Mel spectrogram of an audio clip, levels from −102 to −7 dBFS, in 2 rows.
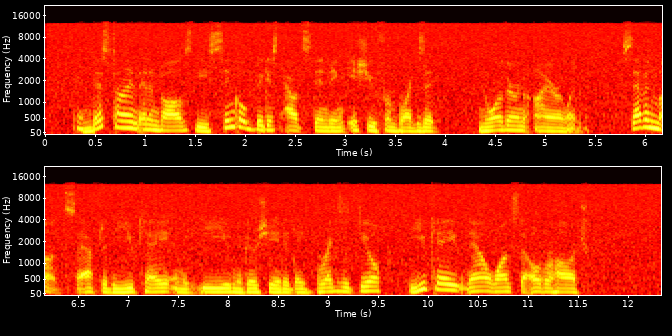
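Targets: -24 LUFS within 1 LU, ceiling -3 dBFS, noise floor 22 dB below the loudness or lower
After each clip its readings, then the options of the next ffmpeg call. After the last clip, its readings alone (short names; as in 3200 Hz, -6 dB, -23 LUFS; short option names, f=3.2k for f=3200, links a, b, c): noise floor -45 dBFS; noise floor target -52 dBFS; loudness -29.5 LUFS; peak -17.0 dBFS; loudness target -24.0 LUFS
-> -af "afftdn=nr=7:nf=-45"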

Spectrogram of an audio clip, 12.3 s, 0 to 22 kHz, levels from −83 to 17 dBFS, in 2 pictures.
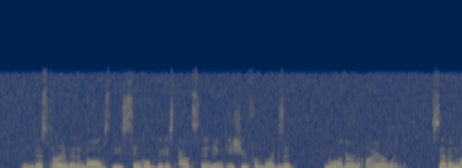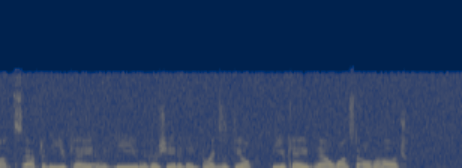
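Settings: noise floor -50 dBFS; noise floor target -52 dBFS
-> -af "afftdn=nr=6:nf=-50"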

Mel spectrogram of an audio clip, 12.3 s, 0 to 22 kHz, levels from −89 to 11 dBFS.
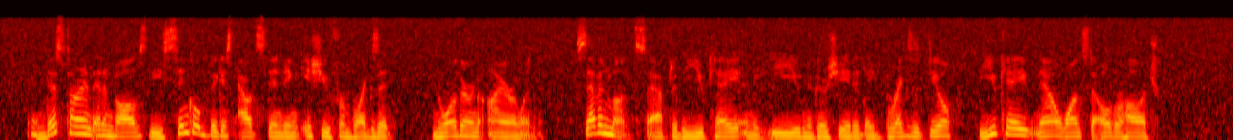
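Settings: noise floor -54 dBFS; loudness -30.0 LUFS; peak -17.5 dBFS; loudness target -24.0 LUFS
-> -af "volume=6dB"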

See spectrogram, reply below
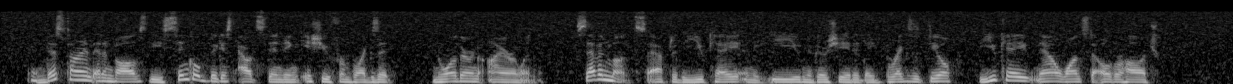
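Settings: loudness -24.0 LUFS; peak -11.5 dBFS; noise floor -48 dBFS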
